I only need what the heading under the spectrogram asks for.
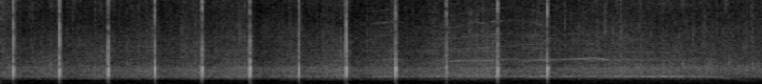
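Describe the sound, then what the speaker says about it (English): A large crowd at the National FFA Convention claps in unison, a dozen sharp, evenly spaced beats ringing through the arena before fading into a softer murmur. "Let's give Aiden another round of applause."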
